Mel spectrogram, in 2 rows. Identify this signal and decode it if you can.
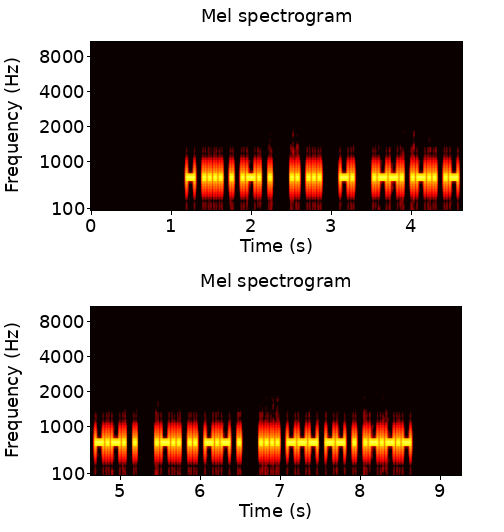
Morse code, heard as a keyed tone, about 34 wpm, 700 Hz. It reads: THERE IS N PLACE LIKE HOME.
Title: Sentences from Top 200 Words and Abbreviations 35wpm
